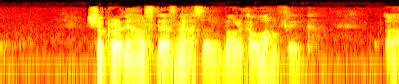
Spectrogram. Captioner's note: speaking Arabic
